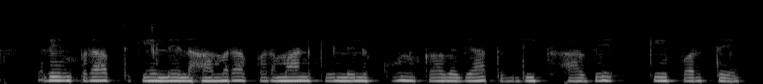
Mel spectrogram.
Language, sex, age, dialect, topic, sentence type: Maithili, female, 25-30, Eastern / Thethi, banking, statement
